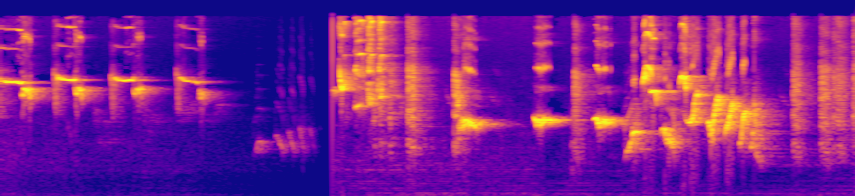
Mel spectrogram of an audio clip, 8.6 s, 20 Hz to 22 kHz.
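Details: White-rumped shama song used to provoke fighting males: clear whistled notes near 4k repeated four times, then a short low phrase and a dense burst of varied, rapidly alternating whistles and harsh chips.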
